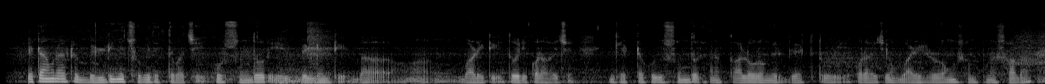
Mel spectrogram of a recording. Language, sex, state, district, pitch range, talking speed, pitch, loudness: Bengali, male, West Bengal, Dakshin Dinajpur, 95-110 Hz, 195 wpm, 100 Hz, -35 LUFS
